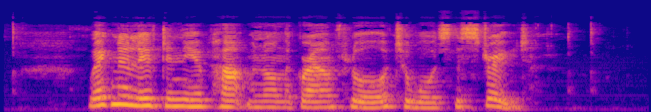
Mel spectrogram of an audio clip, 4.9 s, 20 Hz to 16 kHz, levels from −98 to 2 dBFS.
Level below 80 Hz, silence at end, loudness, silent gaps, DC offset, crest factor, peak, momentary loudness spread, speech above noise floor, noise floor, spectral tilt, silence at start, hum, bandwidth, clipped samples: -68 dBFS; 0.9 s; -20 LUFS; none; under 0.1%; 18 dB; -4 dBFS; 11 LU; 31 dB; -52 dBFS; -3 dB/octave; 0.7 s; none; 9 kHz; under 0.1%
